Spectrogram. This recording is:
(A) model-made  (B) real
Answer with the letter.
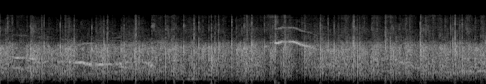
A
